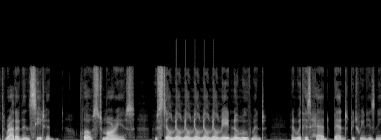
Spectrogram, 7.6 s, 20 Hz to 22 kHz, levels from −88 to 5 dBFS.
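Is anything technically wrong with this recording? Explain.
Yes. From 3.53 to 4.46 s, a 186 ms speech fragment machine-gun stutters five times at 5.4 Hz. This is a system hang loop: the computer or driver froze while the hardware kept replaying its ring buffer.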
